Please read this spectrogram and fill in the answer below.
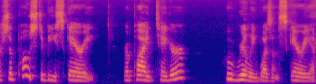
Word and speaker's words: Tigger: That's spelled T-I double Gur. Tigger. Double G-er. Tigger.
